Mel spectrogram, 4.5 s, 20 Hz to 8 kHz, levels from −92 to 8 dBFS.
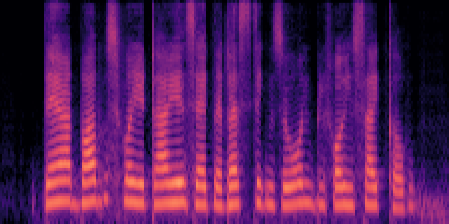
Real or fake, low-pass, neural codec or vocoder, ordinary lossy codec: fake; none; codec, 16 kHz, 0.5 kbps, FreqCodec, larger model; none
